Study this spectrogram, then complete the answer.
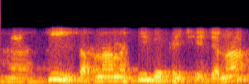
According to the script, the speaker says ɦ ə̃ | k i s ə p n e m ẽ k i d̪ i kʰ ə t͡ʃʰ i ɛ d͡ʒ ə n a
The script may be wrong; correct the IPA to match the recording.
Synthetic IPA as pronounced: ɦ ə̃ | k i s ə p n a m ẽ k i d̪ e kʰ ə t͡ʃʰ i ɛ d͡ʒ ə n a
